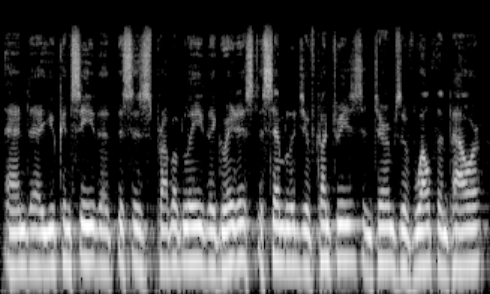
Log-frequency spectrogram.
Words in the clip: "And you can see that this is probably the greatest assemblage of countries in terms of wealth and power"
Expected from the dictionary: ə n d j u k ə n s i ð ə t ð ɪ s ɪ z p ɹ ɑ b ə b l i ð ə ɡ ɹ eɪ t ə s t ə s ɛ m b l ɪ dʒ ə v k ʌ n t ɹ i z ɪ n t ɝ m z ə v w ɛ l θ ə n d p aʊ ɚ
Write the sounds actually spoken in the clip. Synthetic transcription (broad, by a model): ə n j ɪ k ə n s i ð ə t ð ɪ s ɪ z p ɹ ɑ b ə b l i ð ə ɡ ɹ eɪ t ə s t ə s ɛ m b l ɪ dʒ ə v k ʌ n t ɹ i z ɪ n t ɝ m z ə v w ɛ l θ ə n p aʊ ɚ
